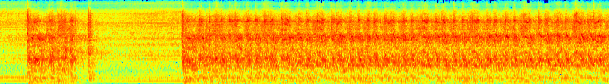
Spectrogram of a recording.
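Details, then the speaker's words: Cummins diesel swapped into monster truck, fire-up after fuel turned on; a couple of short cranks, catches at about three seconds, settles into a loud even rattly run; afterward oil blowing through and a possibly leaking injector noted. "i hope this works so just hang out here for a minute while i turn the fuel on and we're gonna fire it up"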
